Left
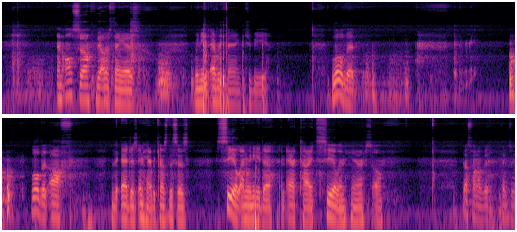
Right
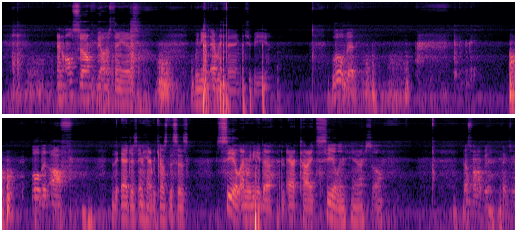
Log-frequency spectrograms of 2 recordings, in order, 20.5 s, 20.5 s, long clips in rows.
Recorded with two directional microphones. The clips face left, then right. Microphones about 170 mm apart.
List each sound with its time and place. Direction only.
1.0 s speech: 40° left (ahead or behind)
6.1 s a sound: 45° left (ahead or behind)
8.7 s a sound: 35° left (ahead or behind)
10.8 s speech: 45° left (ahead or behind)
12.4 s speech: 35° left (ahead or behind)
16.8 s speech: 45° left (ahead or behind)
19.4 s speech: 50° left (ahead or behind)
